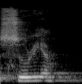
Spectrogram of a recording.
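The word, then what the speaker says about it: Surya (سوريا): Um, if you hear somebody from Syria pronouncing the name, they, they pronounce, uh, David, am I right? They pronounce it Surya? Yeah, Surya.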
